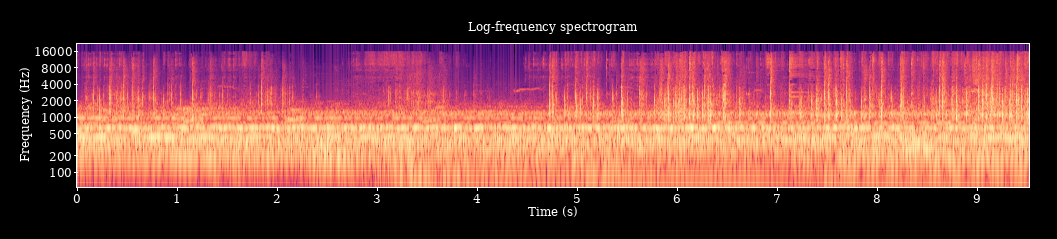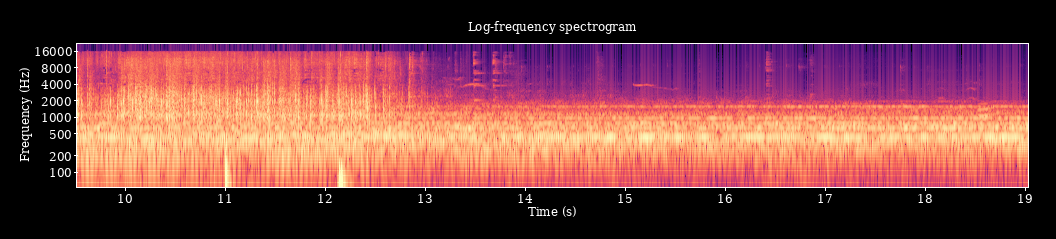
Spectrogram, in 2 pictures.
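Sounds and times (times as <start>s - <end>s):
crackling rattling noise: 0.0s - 14.8s.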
